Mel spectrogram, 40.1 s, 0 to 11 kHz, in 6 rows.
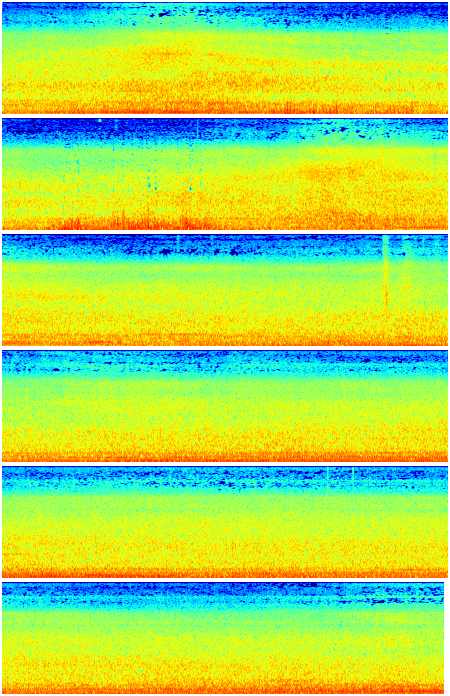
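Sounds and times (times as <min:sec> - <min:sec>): low engine hum: 0:00.0 - 0:40.0
passing vehicles: 0:00.0 - 0:40.0.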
